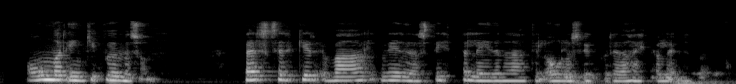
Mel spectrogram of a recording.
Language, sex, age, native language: Icelandic, female, 50-59, Icelandic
